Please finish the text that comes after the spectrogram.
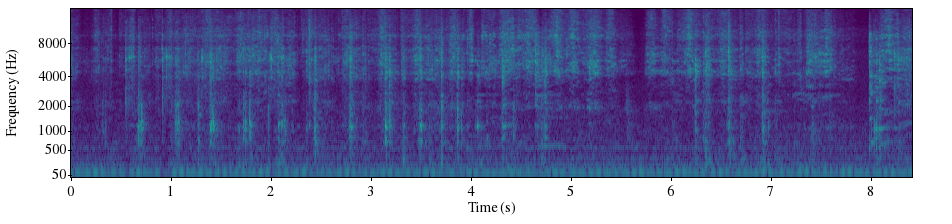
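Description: A utensil scrapes and clinks rhythmically against a bowl, stirring flour into water with rapid repeated strokes close up, with no talking.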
